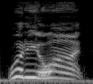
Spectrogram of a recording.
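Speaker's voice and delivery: forceful, gruff mock-man demand. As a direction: imitate a man's voice to scare someone off. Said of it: "gruff voice".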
